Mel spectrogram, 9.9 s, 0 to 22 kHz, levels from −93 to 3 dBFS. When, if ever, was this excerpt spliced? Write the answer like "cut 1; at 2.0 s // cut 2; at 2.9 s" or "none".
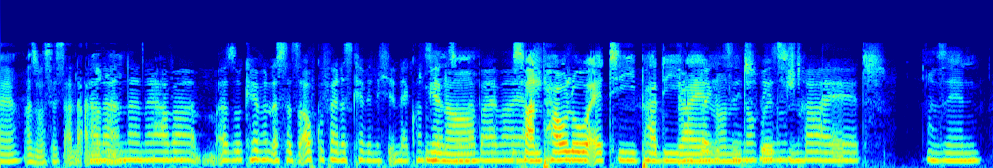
cut 1; at 6.8 s

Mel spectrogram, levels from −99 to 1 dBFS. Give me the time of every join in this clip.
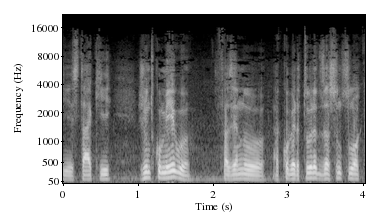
cut 1; at 2.7 s

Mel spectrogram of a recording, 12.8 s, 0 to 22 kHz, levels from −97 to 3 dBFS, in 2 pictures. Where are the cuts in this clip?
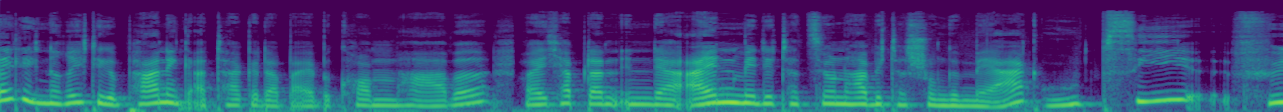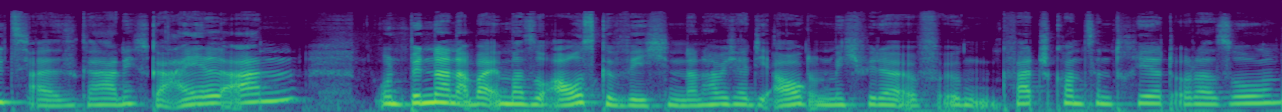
cut 1; at 2.6 s // cut 2; at 5.2 s // cut 3; at 6.5 s // cut 4; at 7.1 s // cut 5; at 8.2 s // cut 6; at 10.4 s

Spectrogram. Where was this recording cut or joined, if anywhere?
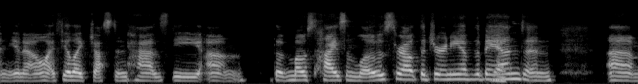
cut 1; at 1.3 s // cut 2; at 2.6 s

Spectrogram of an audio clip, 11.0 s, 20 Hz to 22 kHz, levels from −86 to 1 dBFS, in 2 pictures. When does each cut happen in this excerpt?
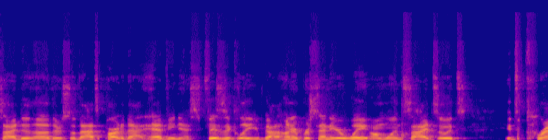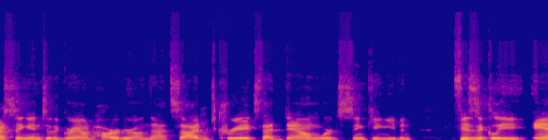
none

